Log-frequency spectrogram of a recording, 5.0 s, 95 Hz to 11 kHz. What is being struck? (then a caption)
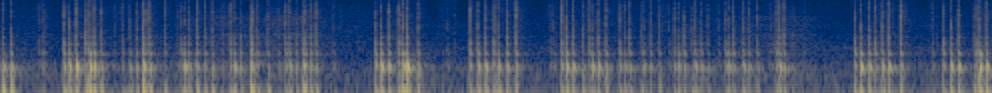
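Paperback book with glossy paper cover. Fingernails scratch the glossy paper cover of a solid, orange "Diary of a Wimpy Kid" paperback book held upright in both hands. Bursts of dry, rasping scratches repeat with short pauses between them, carrying a dull low body and a faint tonal hum near 350 Hz.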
